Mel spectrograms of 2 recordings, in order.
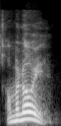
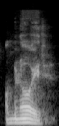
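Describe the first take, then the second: First: Louder, higher burst of real annoyance; fed-up streamer venting; annoyed outburst. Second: Said in the usual way. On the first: Real, not acted. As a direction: snap out I'm annoyed with real irritation. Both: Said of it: "Oh, I'm annoyed now".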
